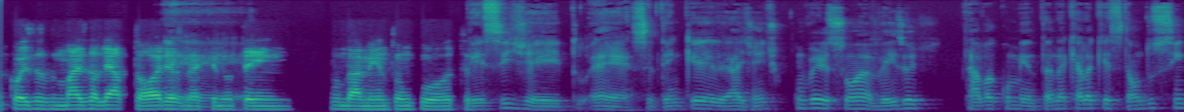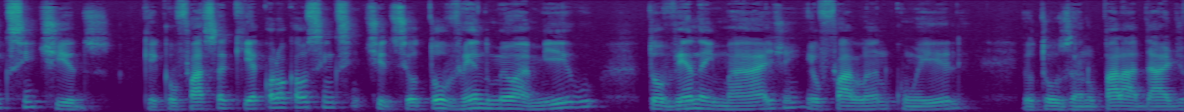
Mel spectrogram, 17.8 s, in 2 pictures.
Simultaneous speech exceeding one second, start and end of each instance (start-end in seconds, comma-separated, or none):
none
